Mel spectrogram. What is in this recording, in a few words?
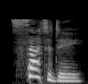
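"Saturday", British English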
